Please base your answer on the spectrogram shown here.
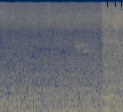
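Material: Nothing is struck.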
